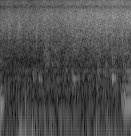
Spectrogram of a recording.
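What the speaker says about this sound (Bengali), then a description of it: "ভালো করে কষাইতে হবে, ভালো করে মশলা মাখাইতে হবে" Spices with ginger paste and turmeric fry in a pan, giving a steady, fairly loud sizzle and hiss with faint stirring scrapes underneath.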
